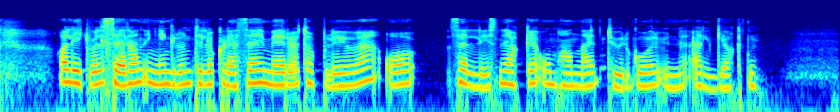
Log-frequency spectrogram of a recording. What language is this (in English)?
Norwegian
